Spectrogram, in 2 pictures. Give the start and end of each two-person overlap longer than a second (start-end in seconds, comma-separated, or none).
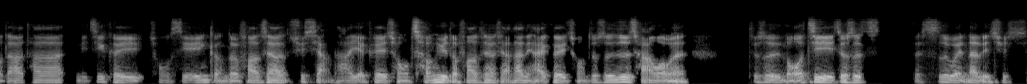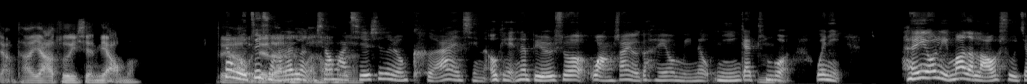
12.5-13.9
